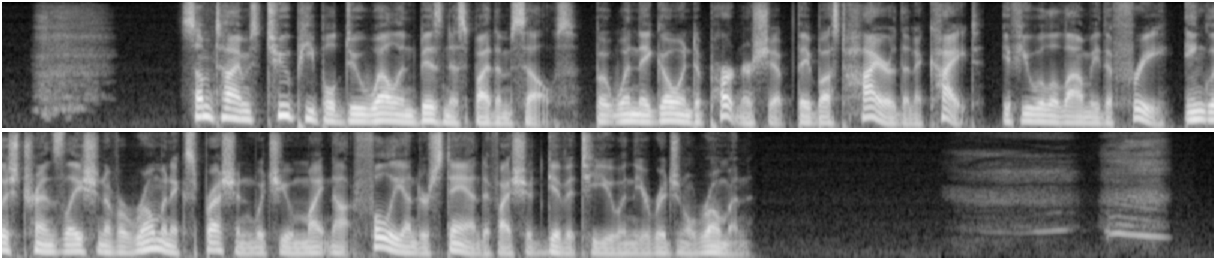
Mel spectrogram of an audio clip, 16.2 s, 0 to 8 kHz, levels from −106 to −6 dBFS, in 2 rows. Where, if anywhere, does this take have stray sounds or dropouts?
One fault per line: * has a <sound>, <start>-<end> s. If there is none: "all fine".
* has a breath, 0.2-0.8 s
* has a sigh, 14.3-15.9 s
